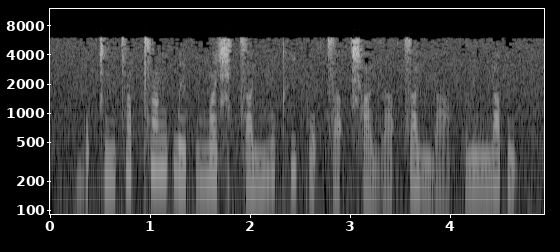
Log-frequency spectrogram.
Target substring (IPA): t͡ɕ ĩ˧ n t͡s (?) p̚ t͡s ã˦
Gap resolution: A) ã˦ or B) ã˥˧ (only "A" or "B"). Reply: A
